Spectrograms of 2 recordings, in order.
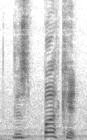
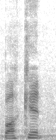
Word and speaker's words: Bucket: I was remembering um the old British TV show keeping up appearances with uh the main character whose name was uh higher bucket, but she always pronounced it bouquet.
